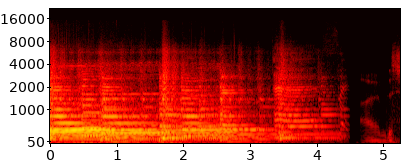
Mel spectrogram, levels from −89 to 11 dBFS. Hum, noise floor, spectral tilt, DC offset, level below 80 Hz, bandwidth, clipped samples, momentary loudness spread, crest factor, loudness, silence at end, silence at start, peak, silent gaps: none; -62 dBFS; -7 dB/octave; under 0.1%; -54 dBFS; 10.5 kHz; under 0.1%; 16 LU; 14 dB; -27 LUFS; 0 s; 0 s; -12 dBFS; 4.51-4.56 s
